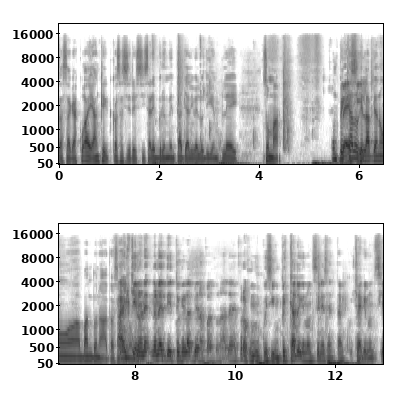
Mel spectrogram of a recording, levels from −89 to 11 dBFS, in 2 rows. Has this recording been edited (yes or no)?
no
